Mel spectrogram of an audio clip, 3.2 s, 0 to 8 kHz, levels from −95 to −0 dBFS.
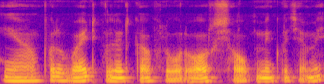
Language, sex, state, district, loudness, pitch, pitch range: Hindi, male, Himachal Pradesh, Shimla, -16 LUFS, 130 Hz, 120-135 Hz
